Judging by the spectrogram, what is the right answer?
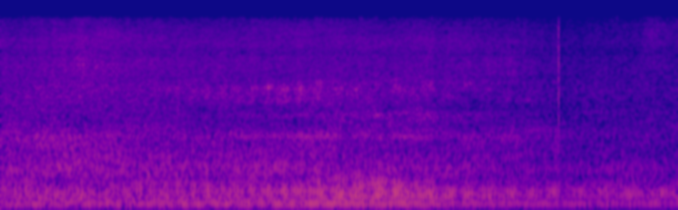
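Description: A faint motor vehicle passing, its sound swelling to a peak about five seconds in and fading away, over steady outdoor background hum. A single sharp click near the end.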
